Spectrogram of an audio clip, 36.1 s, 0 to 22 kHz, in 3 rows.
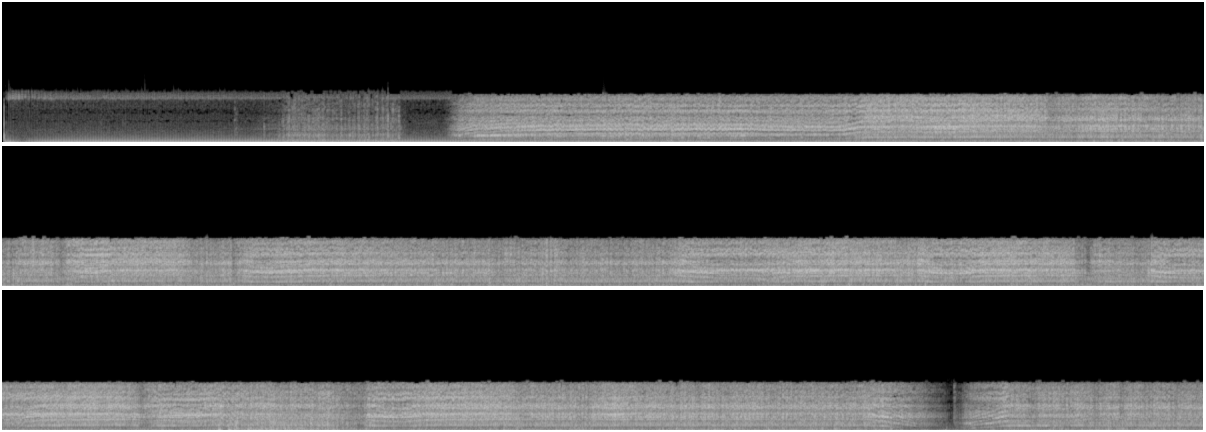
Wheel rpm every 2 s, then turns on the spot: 0, 10, 100, 160, 210, 230, 230, 230, 240, 220, 230, 220, 220, 220, 230, 230, 120, 230.
2-4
